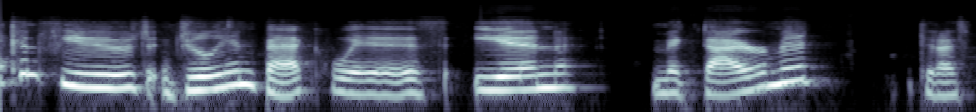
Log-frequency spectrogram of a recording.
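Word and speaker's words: McDiarmid: I confused Julian Beck with Ian McDyid. Did I pronounce that right? I hope. Dyid. McDid.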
